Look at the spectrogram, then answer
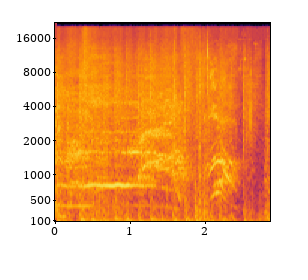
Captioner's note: Graham grunting; Jodie yelling; Jodie groans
